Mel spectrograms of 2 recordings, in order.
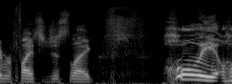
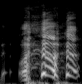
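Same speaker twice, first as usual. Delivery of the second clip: quick high laugh; a real short burst of laughter; 7 dB louder than usual. Real, not acted. Laughing at the scene.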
